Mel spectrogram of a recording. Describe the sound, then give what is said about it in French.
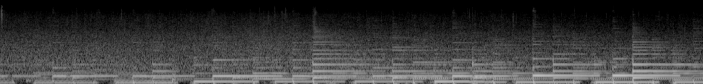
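A heavy downpour, an enormous rain shower at the end of a music track, hisses steadily throughout. The dense wash of rain blends with loud orchestral music, an arrangement of Ravel's Boléro, playing sustained, repeating notes in the foreground. No one speaks. “est un résumé qui se termine sous une averse de pluie énorme avec un fond de boléro de Ravel arrangé.”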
